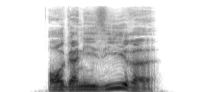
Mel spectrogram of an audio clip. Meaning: inflection of organisieren: 1. first-person singular present 2. first/third-person singular subjunctive I 3. singular imperative
- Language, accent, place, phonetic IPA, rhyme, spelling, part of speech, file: German, Germany, Berlin, [ɔʁɡaniˈziːʁə], -iːʁə, organisiere, verb, De-organisiere.ogg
